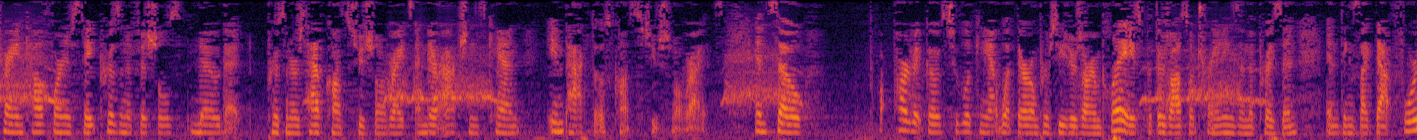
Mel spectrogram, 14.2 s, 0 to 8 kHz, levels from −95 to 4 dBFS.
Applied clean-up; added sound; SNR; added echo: none; Bird; 11 dB; none.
